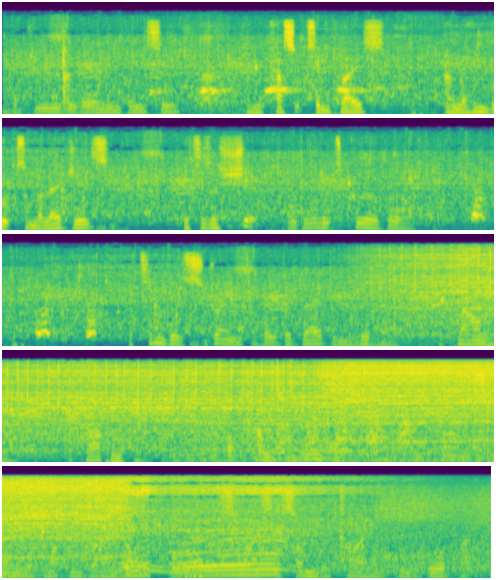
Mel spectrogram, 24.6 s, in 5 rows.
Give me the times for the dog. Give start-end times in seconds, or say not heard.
1.4-4.3, 9.2-10.8, 17.3-19.0.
